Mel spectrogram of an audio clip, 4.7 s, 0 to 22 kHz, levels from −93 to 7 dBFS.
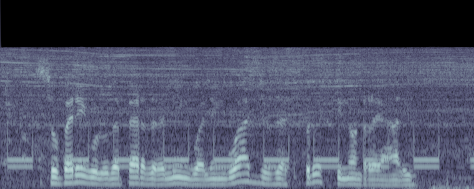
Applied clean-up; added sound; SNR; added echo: none; Sawing + Telephone; 8 dB; none.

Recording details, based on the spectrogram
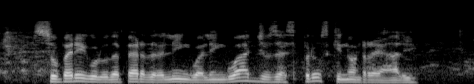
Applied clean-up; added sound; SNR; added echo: none; none; none; none.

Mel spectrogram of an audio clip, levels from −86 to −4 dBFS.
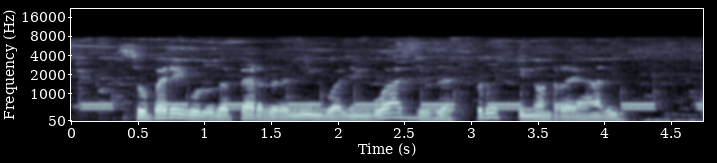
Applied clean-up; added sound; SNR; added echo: classical method log-MMSE.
